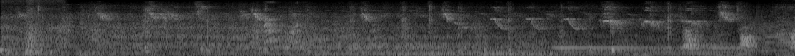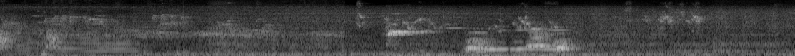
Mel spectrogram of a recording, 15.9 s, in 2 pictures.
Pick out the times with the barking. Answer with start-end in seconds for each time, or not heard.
2.4-3.8, 6.8-8.6, 11.8-13.6.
